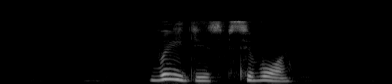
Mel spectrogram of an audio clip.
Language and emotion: Russian, angry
